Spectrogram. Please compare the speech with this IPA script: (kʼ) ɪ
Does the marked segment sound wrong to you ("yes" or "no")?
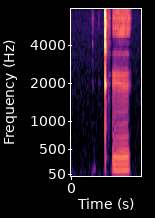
no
